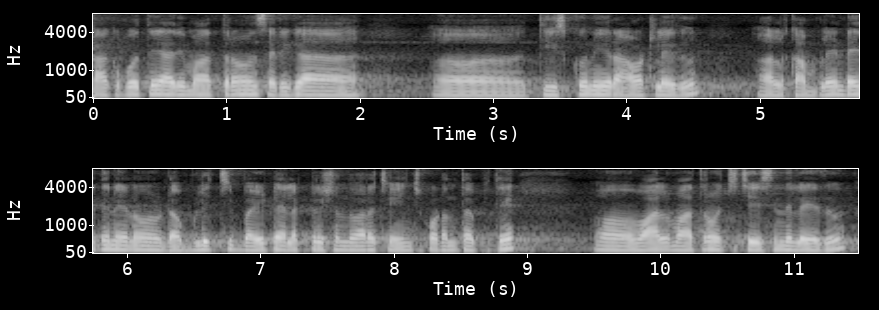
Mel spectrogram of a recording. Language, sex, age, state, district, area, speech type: Telugu, male, 18-30, Andhra Pradesh, Eluru, rural, spontaneous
